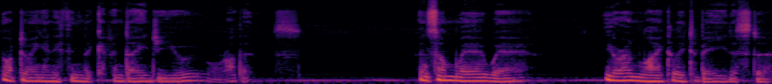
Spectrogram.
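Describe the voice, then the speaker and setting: Soft-spoken and somewhat breathy, a man talks at a medium pitch and moderate pace with a dark, mellow tone and long, frequent pauses. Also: ordinary pitch variation. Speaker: clinical hypnotherapist. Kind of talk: guided meditation. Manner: soft-spoken, calming.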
